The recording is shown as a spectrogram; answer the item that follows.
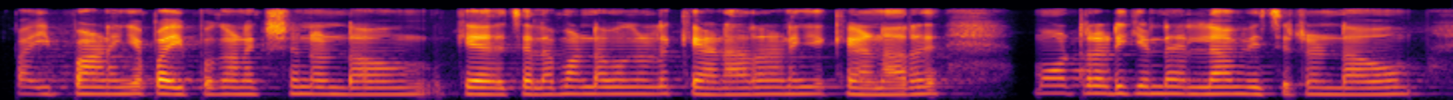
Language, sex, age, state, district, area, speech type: Malayalam, female, 18-30, Kerala, Palakkad, urban, spontaneous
